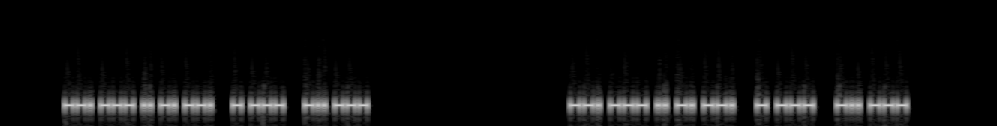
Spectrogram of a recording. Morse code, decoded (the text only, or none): GOING TO DO GOING TO DO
